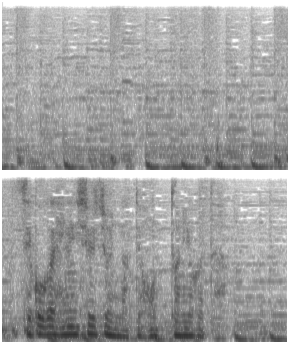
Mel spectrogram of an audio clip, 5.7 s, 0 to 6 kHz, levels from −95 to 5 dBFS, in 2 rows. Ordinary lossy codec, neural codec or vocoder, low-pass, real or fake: none; none; 5.4 kHz; real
